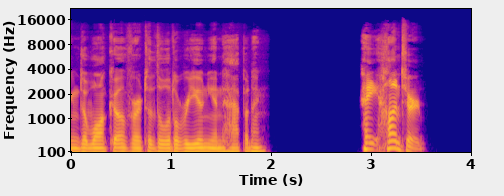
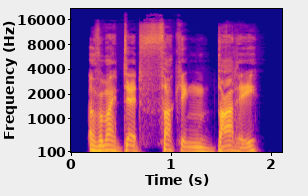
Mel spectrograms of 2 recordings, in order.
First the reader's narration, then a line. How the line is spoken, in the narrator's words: Vriska hissed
